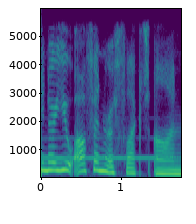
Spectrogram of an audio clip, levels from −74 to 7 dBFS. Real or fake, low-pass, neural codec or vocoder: real; 5.4 kHz; none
